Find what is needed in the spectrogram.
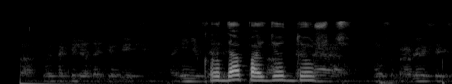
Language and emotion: Russian, neutral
